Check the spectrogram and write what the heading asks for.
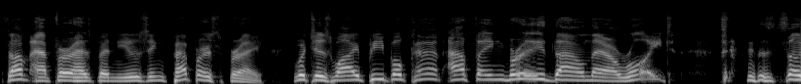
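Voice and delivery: hammed-up scolding of the crowd from the stage; imitating an annoyed singer telling off fans. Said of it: "[name] can be heard saying".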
